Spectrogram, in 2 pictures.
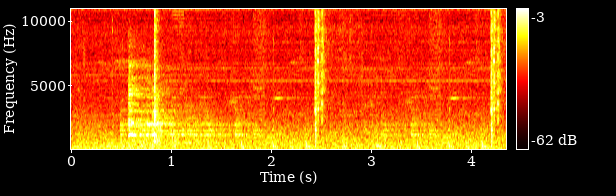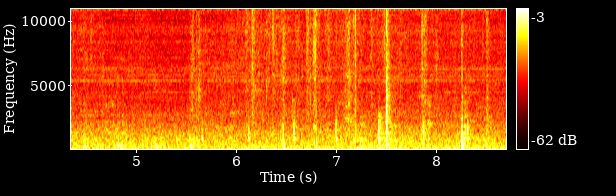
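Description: Steady outdoor background rumble, with a few faint clicks.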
